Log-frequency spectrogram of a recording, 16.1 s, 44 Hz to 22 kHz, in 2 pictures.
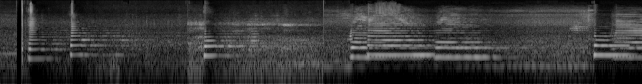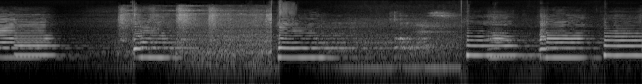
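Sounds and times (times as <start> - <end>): train two-tone horn blasts: 0.1 - 1.8, 2.4 - 3.4, 4.3 - 6.4, 7.2 - 10.5, 11.4 - 12.6, 13.8 - 16.0.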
